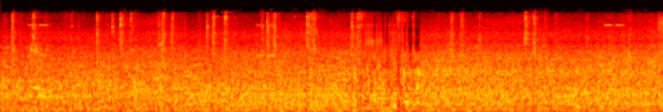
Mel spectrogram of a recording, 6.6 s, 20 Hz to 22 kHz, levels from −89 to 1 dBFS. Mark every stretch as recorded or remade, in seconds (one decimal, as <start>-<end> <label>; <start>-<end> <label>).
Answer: 0.0-3.6 recorded; 3.6-4.2 remade; 4.2-6.6 recorded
